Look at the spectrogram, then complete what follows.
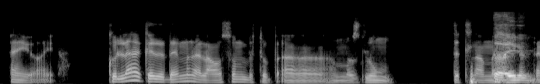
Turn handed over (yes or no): no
